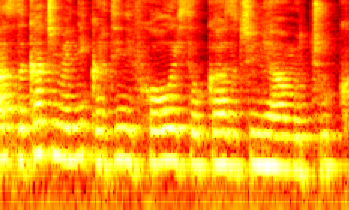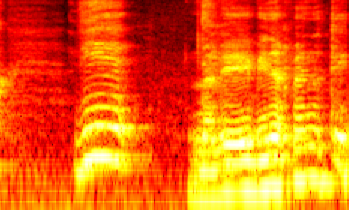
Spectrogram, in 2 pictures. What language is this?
Bulgarian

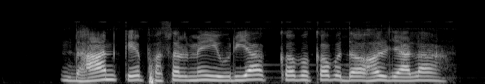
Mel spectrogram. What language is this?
Bhojpuri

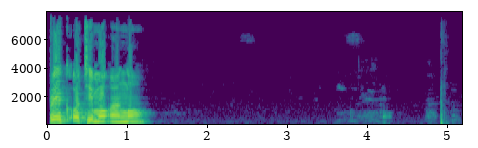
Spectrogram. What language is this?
Luo (Kenya and Tanzania)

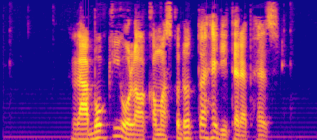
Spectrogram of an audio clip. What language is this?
Hungarian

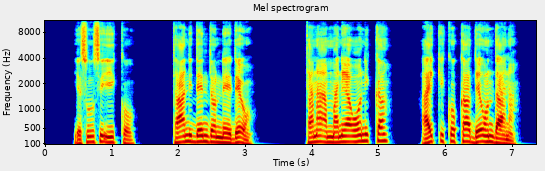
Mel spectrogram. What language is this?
Gofa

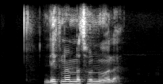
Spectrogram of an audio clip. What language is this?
Nepali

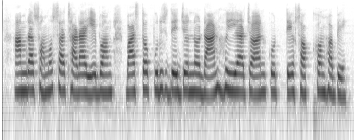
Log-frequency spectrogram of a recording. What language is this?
Bangla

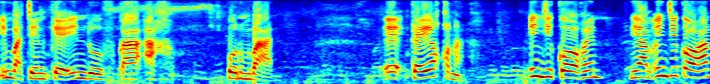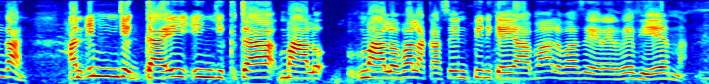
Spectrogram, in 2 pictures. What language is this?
Serer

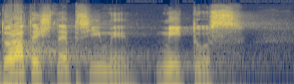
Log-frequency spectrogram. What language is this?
Czech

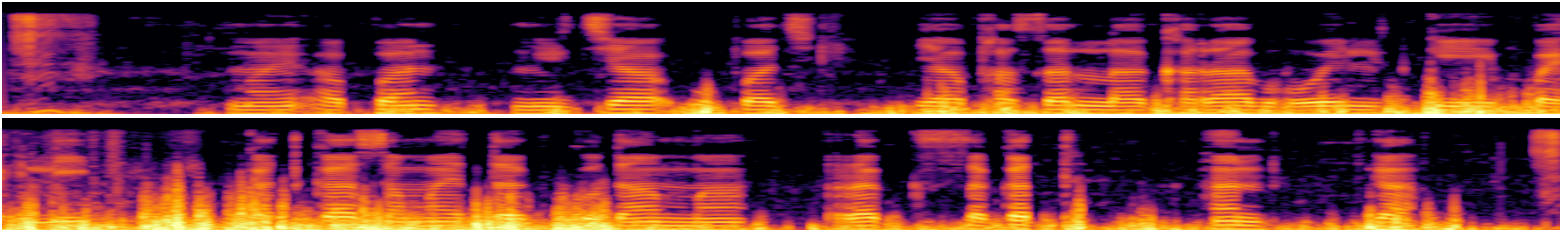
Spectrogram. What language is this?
Chhattisgarhi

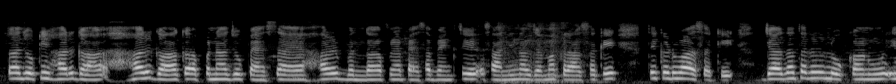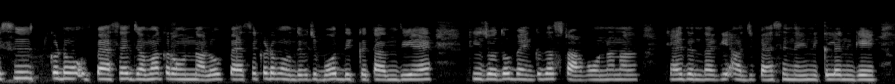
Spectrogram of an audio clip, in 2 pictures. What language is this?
Punjabi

